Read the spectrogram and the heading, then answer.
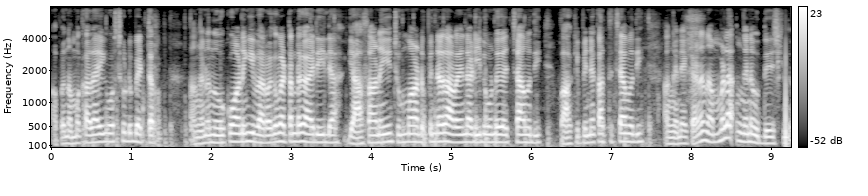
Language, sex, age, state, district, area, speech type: Malayalam, male, 18-30, Kerala, Wayanad, rural, spontaneous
